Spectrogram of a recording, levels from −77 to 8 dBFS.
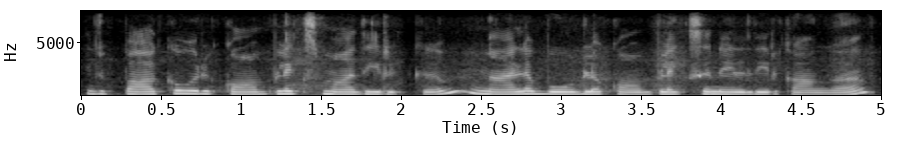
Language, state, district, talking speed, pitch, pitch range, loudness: Tamil, Tamil Nadu, Nilgiris, 120 wpm, 220 Hz, 210-240 Hz, -16 LUFS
